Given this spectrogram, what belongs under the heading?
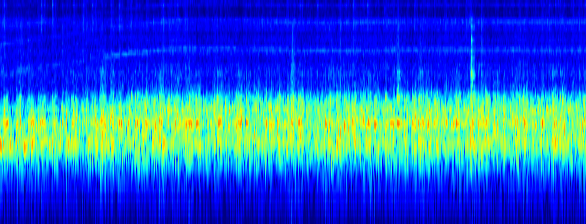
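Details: Washing machine spin with thin high squeals over a constant rough roar; badly worn drum bearings, left running until they damaged the spider and excessively wore the motor.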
